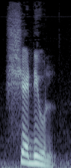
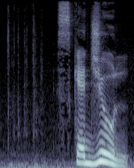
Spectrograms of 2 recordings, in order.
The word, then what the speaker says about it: schedule: The British pronunciation is schedule and American pronunciation is schedule.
